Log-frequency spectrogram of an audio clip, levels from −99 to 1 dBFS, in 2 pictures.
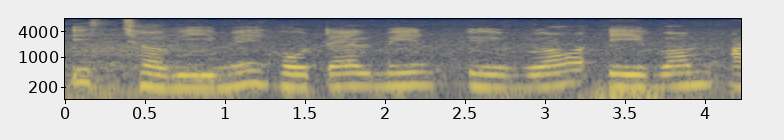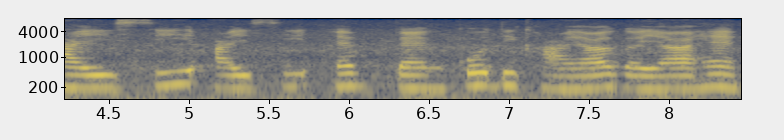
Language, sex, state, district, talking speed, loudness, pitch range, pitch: Hindi, female, Chhattisgarh, Raipur, 90 wpm, -18 LUFS, 190-215 Hz, 205 Hz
